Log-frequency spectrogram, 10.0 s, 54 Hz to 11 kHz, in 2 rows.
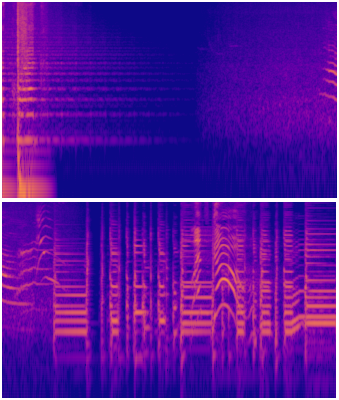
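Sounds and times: cartoon kitten meows: 4.8 - 6.0.

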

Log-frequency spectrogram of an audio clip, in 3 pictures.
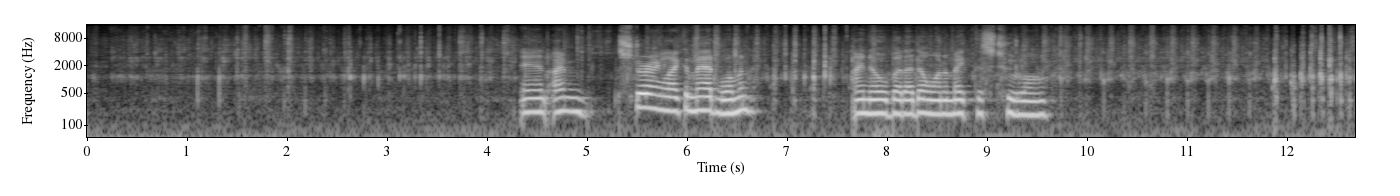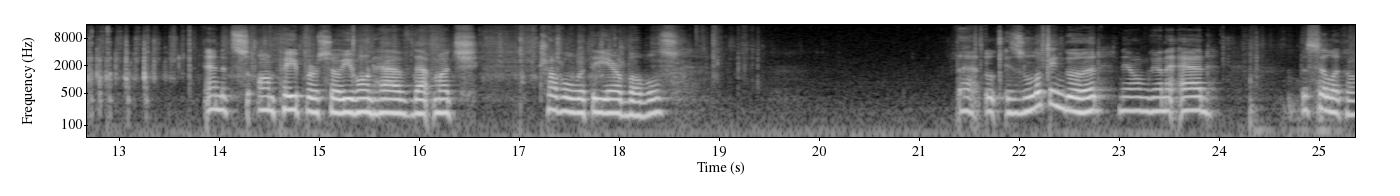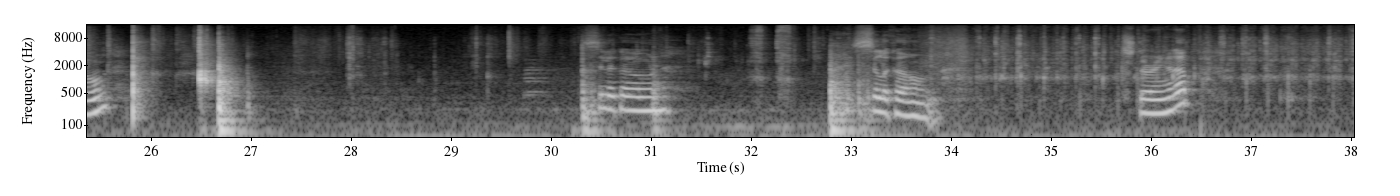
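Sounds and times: stick stirring paint in plastic cup: 0.0 - 19.4, 31.0 - 38.0.

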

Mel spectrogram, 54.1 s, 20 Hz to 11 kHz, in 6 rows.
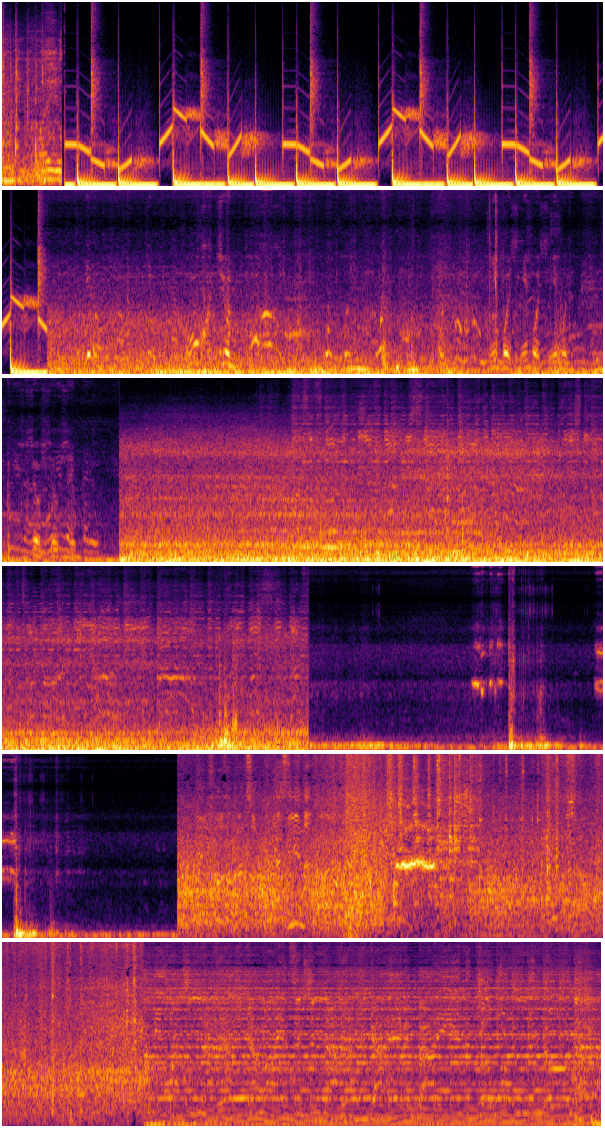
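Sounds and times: road and engine noise: 0.0 - 2.3, 9.2 - 54.0.

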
